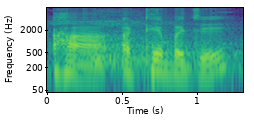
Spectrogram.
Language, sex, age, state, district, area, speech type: Sindhi, female, 60+, Delhi, South Delhi, urban, spontaneous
